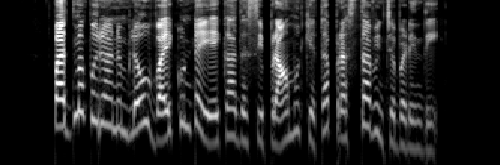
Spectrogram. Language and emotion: Telugu, neutral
